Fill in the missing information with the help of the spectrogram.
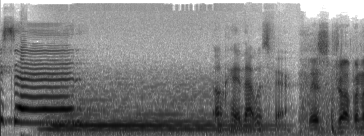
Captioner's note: foghorn sound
